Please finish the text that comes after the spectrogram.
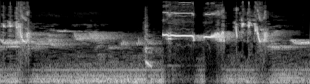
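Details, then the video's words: Breeding-condition Oriental magpie-robin calling a rival: drawn-out whistled notes, a falling slur, then loud buzzy scratchy bursts and high thin whistles. "Kacer birahi memanggil lawan"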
